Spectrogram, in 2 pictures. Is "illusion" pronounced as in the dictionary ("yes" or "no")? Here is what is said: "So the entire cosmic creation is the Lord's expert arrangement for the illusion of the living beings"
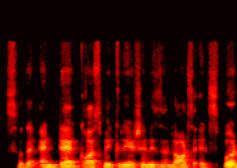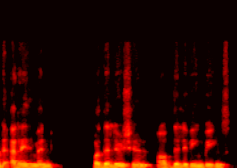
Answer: no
